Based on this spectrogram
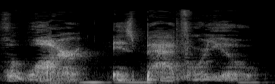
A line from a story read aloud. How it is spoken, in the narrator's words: he whispered to me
